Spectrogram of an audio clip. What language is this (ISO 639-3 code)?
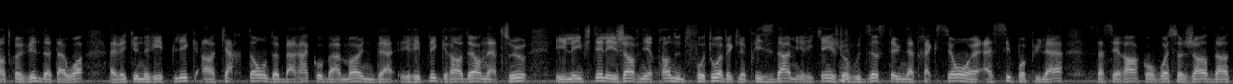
fra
